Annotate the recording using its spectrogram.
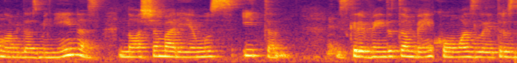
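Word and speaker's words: Itan: Esse nome, na forma americana de escrever, ele não escreve desse jeito, mas se pronuncia do mesmo jeito.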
